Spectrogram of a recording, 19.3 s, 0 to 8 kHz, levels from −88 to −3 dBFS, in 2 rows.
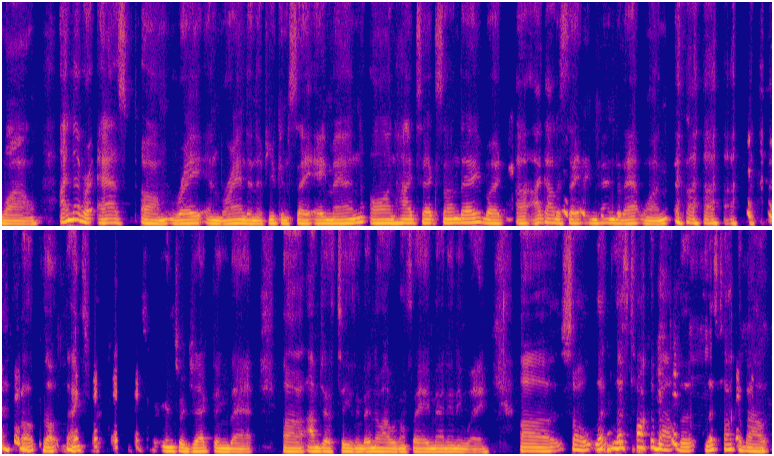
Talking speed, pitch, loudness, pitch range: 180 wpm, 120 Hz, -21 LUFS, 110-135 Hz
